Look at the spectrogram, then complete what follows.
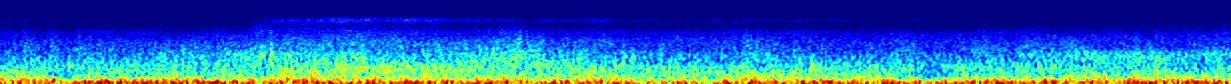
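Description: Steady airflow rushing and buffeting over the microphone of a wing-mounted camera on a hang glider in soaring flight.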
